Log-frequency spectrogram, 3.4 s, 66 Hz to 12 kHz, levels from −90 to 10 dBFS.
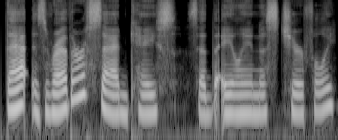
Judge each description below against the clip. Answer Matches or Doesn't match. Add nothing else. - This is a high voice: Matches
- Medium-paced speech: Matches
